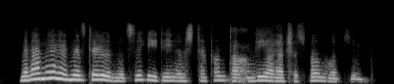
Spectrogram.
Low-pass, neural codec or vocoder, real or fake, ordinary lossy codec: 7.2 kHz; codec, 16 kHz, 0.5 kbps, FreqCodec, smaller model; fake; Opus, 32 kbps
